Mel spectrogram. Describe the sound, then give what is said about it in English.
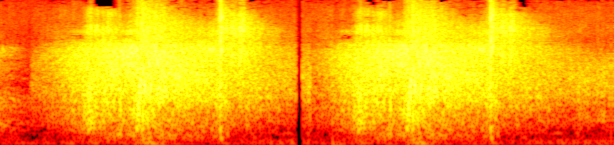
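A bullwhip cracks twice as a page-turn cue in a read-along story of Raiders of the Lost Ark, each time a rising whoosh ending in a sharp, loud snap. The two lashes are evenly spaced, with no talking. “You will know it is time to turn the page when you hear the bullwhip crack like this.”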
